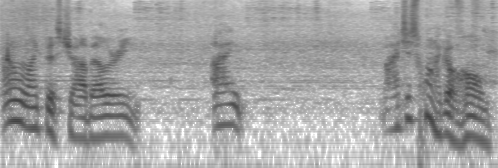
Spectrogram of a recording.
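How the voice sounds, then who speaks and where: A man plays a young detective's assistant in a radio mystery. The figure is tender and plaintive, at a middling pitch, with faint noise on the recording. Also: very animated, unhurried. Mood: sympathetic. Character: sympathetic, homesick young assistant Nikki. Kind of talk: old-time radio drama acting. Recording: noisy amateur radio play recording.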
